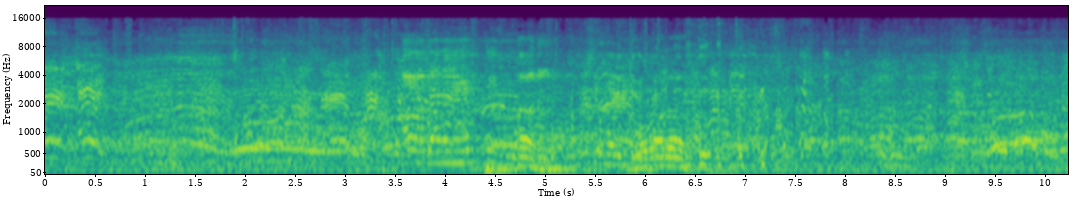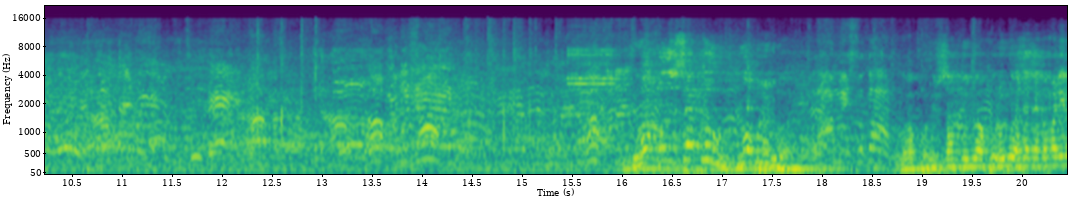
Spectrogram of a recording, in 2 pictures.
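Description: A crowd of men chatter and shout outdoors.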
